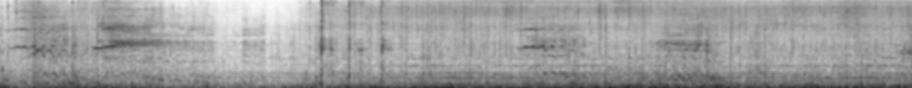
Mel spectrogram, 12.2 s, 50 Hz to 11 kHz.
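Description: In The Witcher 3 video game, horses whinny and hooves clatter in a steady galloping rhythm, loud and close, over a constant roaring rumble like fire and commotion from a collapsed burning building.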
